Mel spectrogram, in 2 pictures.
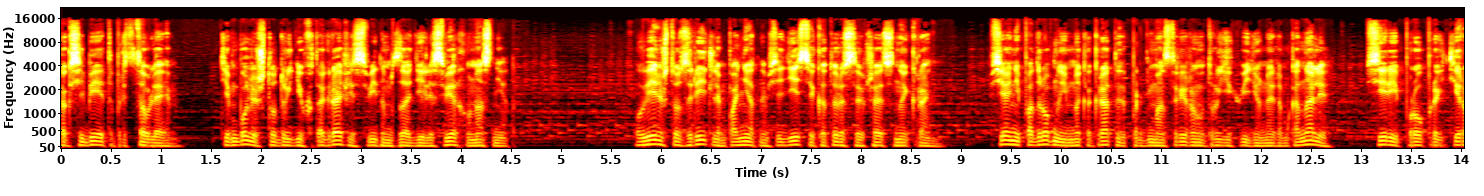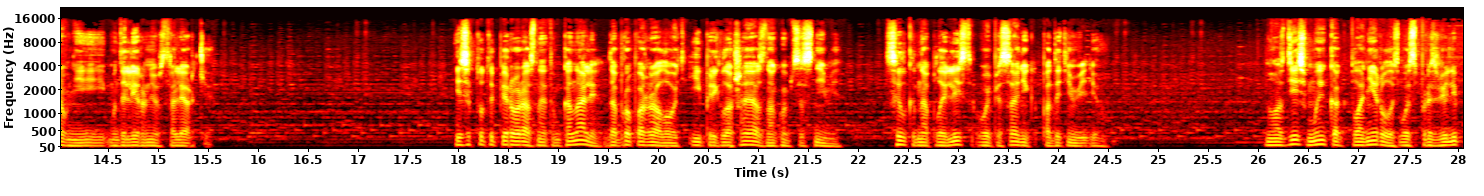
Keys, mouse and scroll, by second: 0.0 click, 0.2 middle click, 0.4 click, 0.8-1.7 scroll, 2.0 scroll, 2.4 click, 2.6 click, 3.7-5.3 typing, 5.1 click, 5.2 middle click, 5.4 middle click, 5.5 click, 5.6 right click, 5.8 click, 6.0 click, 6.1 click, 6.2 click, 6.6 click, 6.7 click, 6.9 click, 7.1 click, 7.1 click, 7.3 click, 7.9 click, 8.0 click, 8.1 middle click, 8.2 click, 8.4 click, 8.6 click, 8.9-10.0 scroll, 10.0 click, 10.2 click, 10.2 click, 10.3 click, 10.5 click, 10.8 click, 11.1 click, 11.4 scroll, 11.6 click, 12.1 click, 12.1 middle click, 12.2 middle click, 12.6 click, 12.6 click, 12.8 click, 13.2 Left, 13.4 click, 13.6 click, 13.9 click, 14.0 scroll, 14.5 click, 14.6 click, 14.7 click, 14.8 click, 15.0 click, 15.2 click, 15.4 click, 15.6 click, 15.6 click, 15.8 middle click, 16.0 middle click, 16.1 middle click, 16.1 scroll, 16.2 click, 16.4 click, 16.4 click, 16.6 click, 17.4 click, 17.6 click, 17.8 click, 17.8 click, 17.9 scroll, 18.0 middle click, 18.2 middle click, 18.4 click.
